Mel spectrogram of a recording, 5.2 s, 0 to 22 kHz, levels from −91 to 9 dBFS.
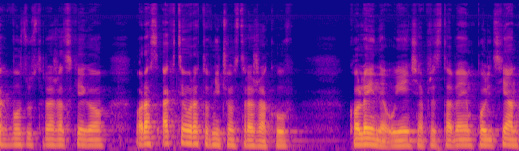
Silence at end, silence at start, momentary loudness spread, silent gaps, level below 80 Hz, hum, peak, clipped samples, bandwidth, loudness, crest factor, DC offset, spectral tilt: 0 s; 0 s; 9 LU; none; -54 dBFS; none; 0 dBFS; under 0.1%; over 20 kHz; -21 LUFS; 20 dB; under 0.1%; -7 dB/octave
